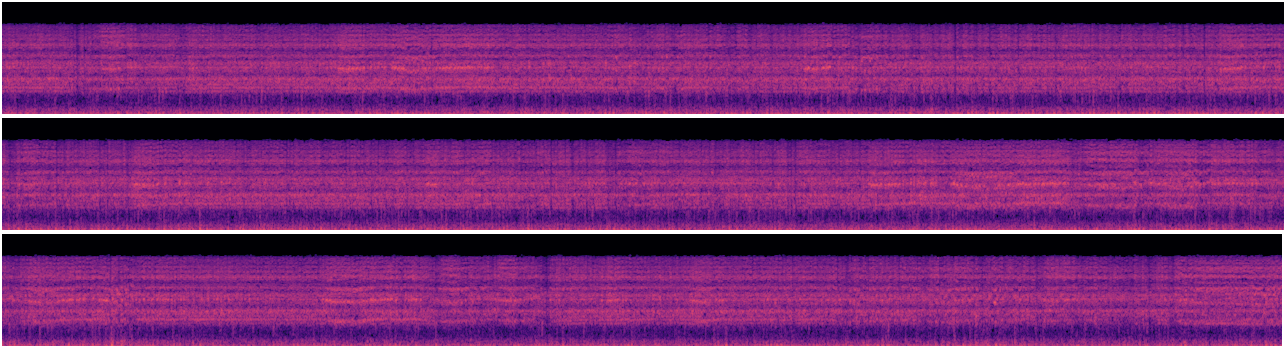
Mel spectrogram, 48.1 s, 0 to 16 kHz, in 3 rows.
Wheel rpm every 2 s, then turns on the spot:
230, 230, 230, 230, 240, 230, 230, 230, 230, 230, 230, 230, 230, 230, 220, 230, 220, 230, 220, 230, 230, 230, 230, 220.
none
